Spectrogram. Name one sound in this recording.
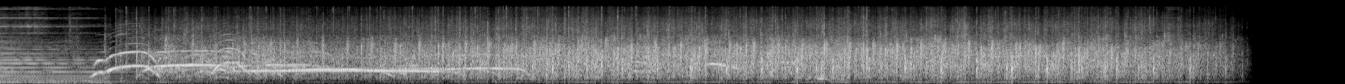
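An audience claps and cheers loudly.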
